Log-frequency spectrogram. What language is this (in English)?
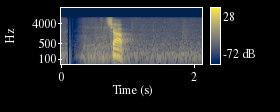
Bangla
